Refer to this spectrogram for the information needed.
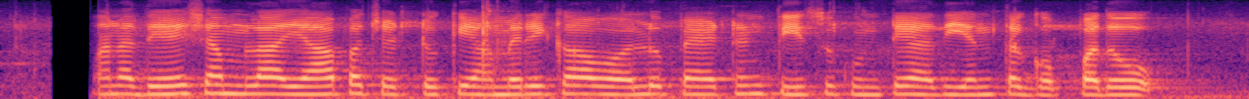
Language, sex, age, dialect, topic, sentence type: Telugu, female, 18-24, Southern, agriculture, statement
